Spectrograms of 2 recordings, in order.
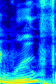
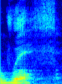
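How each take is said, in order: First: "roof" with a long oo as in food; long-vowel roof. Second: "roof" with a short oo as in book; short-vowel roof. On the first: Asking viewers which they say, "roof" with a long oo. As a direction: stretch the oo of "roof" like in moon. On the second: Asking viewers which they say, "roof" with a short oo. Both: Shown as a demonstration. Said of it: "Do you say roof or roof?".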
